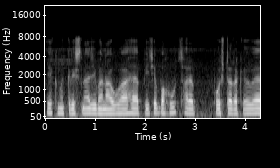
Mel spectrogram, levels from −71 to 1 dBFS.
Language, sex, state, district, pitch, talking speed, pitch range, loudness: Hindi, male, Jharkhand, Deoghar, 130 Hz, 195 wpm, 125-130 Hz, -18 LUFS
